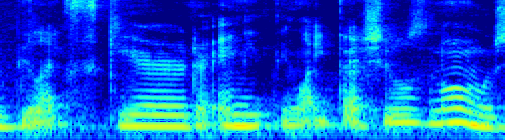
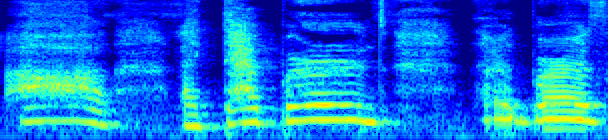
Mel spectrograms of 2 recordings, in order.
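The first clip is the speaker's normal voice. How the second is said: possessed pained cry; 6 semitones higher, slower than usual. Retold or imitated. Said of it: "It's like".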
